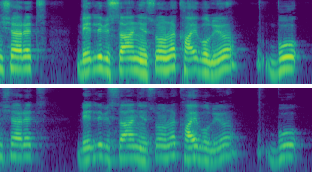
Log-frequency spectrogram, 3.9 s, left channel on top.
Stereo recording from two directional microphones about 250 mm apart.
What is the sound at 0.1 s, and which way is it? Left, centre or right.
A man's voice, left.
